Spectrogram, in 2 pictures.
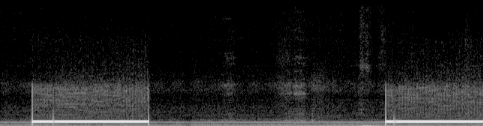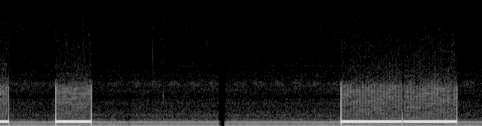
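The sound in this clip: Telephone dial tone: a steady mid-pitched hum sounding in four separate bursts, three lasting about two seconds and one much shorter, with quieter stretches between them.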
